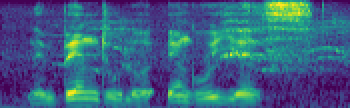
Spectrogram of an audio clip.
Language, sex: Xhosa, male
